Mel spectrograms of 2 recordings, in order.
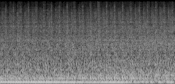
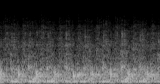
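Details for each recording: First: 1965 Chevy pickup assembled from parts, first start with no oil pressure registering while cranking: loud, uneven clatter over a rough low idle, worst at initial start-up; likely oil not reaching the valvetrain. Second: 1965 Chevy pickup V8 on an early start after reassembly, with the oil pressure gauge reading zero: an even, steady low rumble that gets quieter as it runs, with no misses or knocks.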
